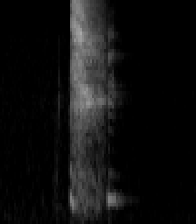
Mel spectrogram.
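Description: A single sharp, spraying sneeze with a short voiced tail. Ordinary sneeze.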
